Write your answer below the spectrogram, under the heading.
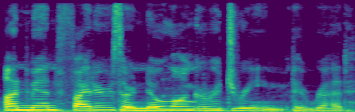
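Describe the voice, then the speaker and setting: A woman's voice: mid-range voice, steady tone, moderate pace, over music, close to an everyday voice. A woman playing a plain-spoken, gutsy young pilot and mechanic, narrating her own story in a scripted game. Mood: wistful, matter-of-fact. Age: young adult.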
